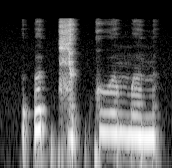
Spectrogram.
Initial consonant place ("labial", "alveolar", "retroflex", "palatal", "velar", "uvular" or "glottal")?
glottal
